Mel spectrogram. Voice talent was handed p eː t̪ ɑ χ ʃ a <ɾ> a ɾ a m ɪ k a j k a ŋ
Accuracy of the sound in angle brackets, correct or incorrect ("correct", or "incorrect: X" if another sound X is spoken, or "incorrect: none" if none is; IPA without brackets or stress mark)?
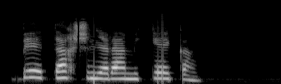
incorrect: ʎ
